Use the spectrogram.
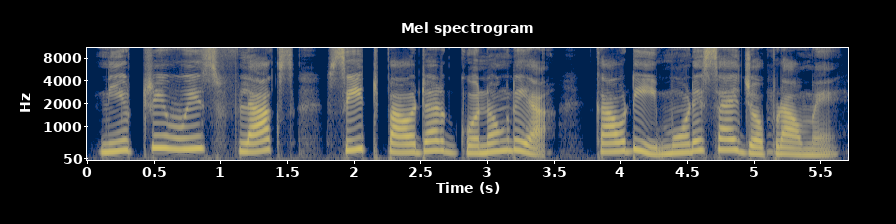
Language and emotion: Santali, neutral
